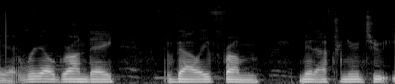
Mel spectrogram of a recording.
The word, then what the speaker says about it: Rio Grande: A swath of large hail and severe winds is possible along the Rio uh excuse me the Rio Grand Rio Rio Rio I guess is how you say it Rio Grande Valley from midafter afternoon to evening.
